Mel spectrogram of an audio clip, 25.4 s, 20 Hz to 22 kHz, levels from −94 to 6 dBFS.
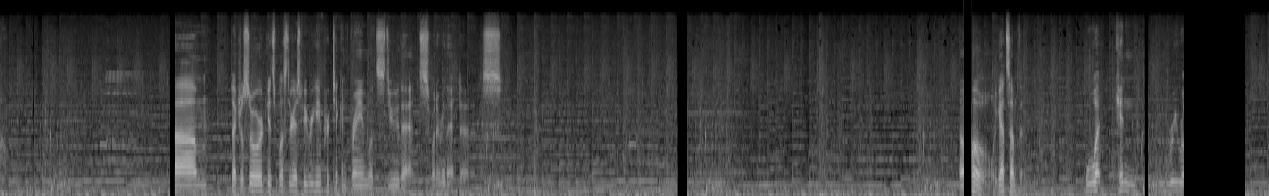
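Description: The audio has five short holes at 0.67, 3.40, 13.54, 19.28 and 22.89 s, lasting about 20, 100, 200, 160 and 80 ms. Each gap is clean silence, and the sound resumes as if it had played on. This is likely a Bluetooth dropout, with lost link packets of roughly 20 ms each. From 23.68 to 24.90 s the audio cuts to complete silence for 1.22 s, with no room tone. That is an audio dropout to silence, likely from the input failing while silence was recorded.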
